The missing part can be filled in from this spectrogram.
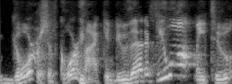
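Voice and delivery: pitch swinging up and down like a cartoon dog. After forty years doing the voice, offering to do it again, in Goofy voice. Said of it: "about forty years I've been doing that voice".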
